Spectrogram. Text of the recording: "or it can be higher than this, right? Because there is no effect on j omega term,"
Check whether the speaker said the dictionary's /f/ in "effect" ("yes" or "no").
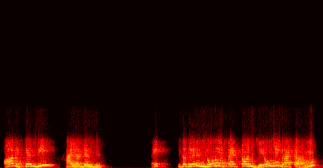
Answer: no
